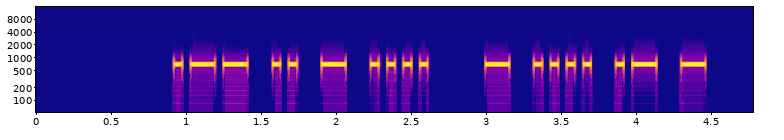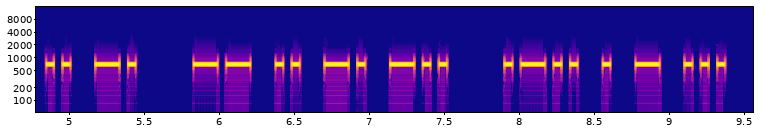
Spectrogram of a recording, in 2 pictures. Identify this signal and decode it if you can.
Morse code, heard as a keyed tone, about 22 wpm, 700 Hz. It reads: WITH THAT IN MIND LETS
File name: Sets of 9 Words - 22wpm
